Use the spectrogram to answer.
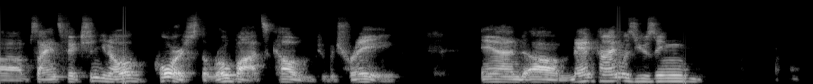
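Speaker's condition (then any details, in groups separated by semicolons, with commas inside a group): No condition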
